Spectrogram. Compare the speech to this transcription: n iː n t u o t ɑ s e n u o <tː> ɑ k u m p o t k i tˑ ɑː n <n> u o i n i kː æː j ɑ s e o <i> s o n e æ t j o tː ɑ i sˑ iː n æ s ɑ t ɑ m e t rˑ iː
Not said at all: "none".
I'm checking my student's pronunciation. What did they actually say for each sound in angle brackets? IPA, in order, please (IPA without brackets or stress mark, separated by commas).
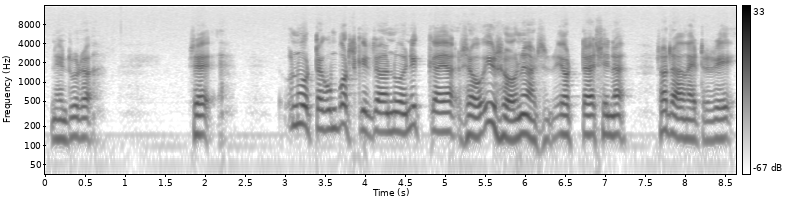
tː, n, i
